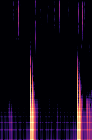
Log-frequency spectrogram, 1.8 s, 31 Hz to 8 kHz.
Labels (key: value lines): label: biophony, double pulse
recorder: SoundTrap 300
